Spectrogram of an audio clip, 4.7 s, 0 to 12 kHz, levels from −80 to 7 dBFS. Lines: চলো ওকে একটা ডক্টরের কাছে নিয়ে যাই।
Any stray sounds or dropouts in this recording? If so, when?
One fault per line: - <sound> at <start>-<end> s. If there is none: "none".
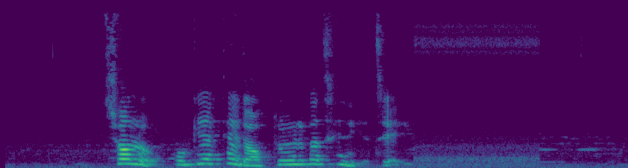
none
